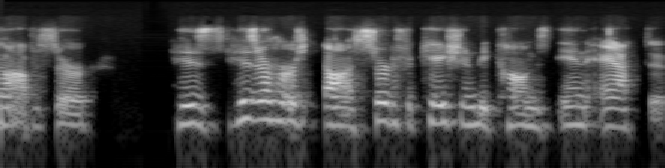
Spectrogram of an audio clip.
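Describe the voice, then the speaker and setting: A woman's medium pitch, moderate pace and fairly even intonation. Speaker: legal presenter on panel. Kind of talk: workshop presentation. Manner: halting, many fillers.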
